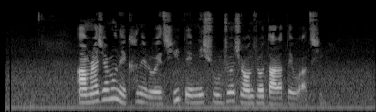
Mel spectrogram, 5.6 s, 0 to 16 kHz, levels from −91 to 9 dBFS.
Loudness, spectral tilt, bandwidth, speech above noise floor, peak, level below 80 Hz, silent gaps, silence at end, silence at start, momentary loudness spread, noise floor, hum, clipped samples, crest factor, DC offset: -25 LUFS; -4 dB/octave; 11.5 kHz; 24 dB; -4 dBFS; -64 dBFS; none; 0.05 s; 0.1 s; 14 LU; -49 dBFS; none; under 0.1%; 22 dB; under 0.1%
